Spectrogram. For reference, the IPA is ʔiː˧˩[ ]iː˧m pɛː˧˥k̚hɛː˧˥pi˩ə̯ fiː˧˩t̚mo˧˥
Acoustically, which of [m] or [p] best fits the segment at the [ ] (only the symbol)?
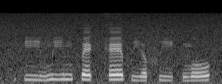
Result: m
